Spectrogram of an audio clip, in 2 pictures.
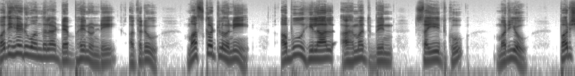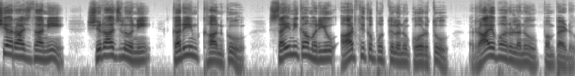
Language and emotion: Telugu, neutral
